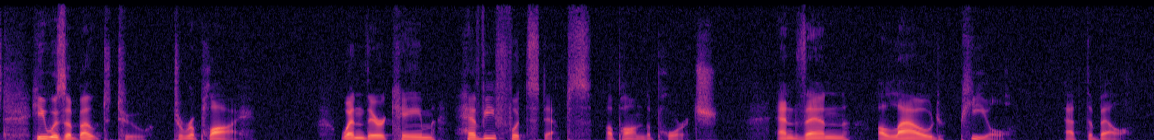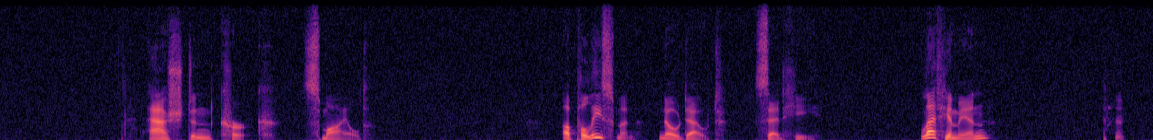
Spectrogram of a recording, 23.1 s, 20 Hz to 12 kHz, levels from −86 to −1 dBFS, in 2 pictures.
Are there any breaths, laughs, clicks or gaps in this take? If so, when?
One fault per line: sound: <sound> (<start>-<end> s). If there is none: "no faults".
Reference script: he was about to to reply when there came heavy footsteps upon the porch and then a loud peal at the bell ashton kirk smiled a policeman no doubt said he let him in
sound: cough (22.6-22.8 s)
